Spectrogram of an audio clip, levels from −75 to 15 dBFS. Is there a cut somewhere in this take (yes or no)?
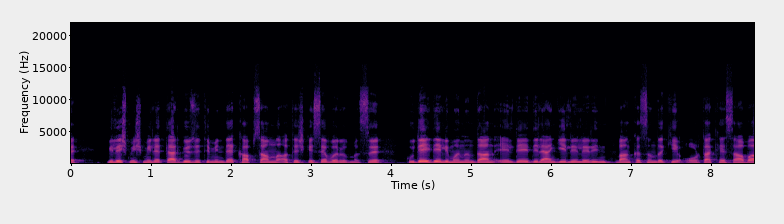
yes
